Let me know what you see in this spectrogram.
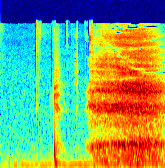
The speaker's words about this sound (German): Mein Hirn entspannt sich schon wieder. Gähnen ist ja auch was Positives, muss ja nichts Negatives sein.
